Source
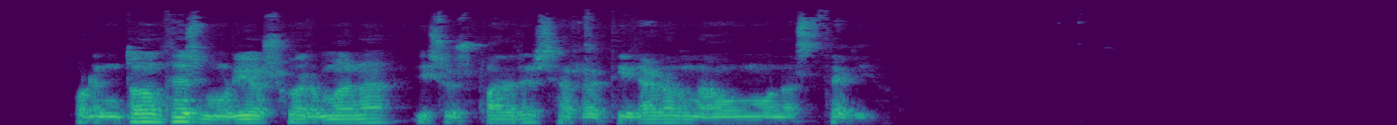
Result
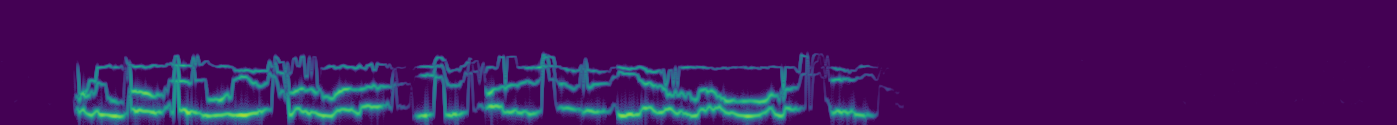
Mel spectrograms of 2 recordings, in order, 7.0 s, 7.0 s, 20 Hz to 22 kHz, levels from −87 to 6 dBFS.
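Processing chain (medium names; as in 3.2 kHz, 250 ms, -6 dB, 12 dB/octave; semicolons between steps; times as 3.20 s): formants replaced by sine waves; trim +4.5 dB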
